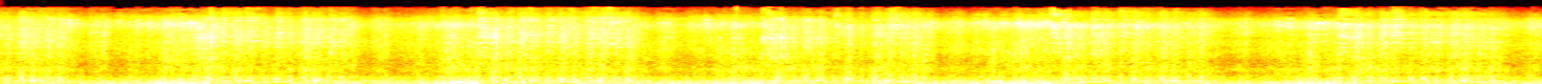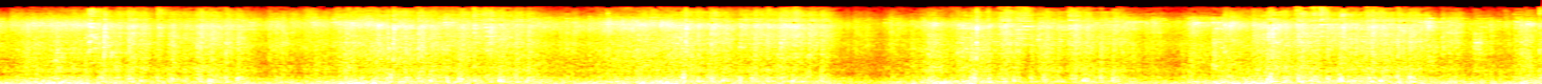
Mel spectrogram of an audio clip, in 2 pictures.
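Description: Covered hopper cars of a freight train rolling past, with a steady rumble and hiss of steel wheels on the rails. The sound swells and eases every couple of seconds as the cars go by.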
